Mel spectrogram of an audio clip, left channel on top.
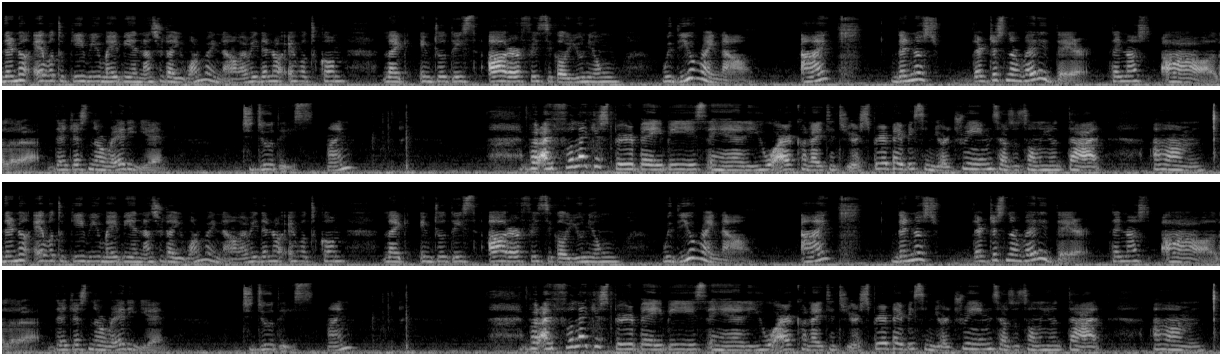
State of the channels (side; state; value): right; quieter; 3.1 dB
